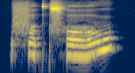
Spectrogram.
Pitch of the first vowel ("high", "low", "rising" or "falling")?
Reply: rising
